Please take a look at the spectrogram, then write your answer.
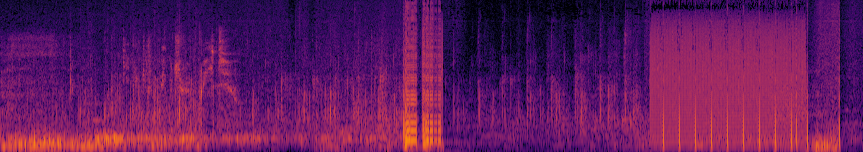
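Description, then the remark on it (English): An audience claps warmly for a few seconds to welcome introduced performers, a pianist among them, a dense patter of many hands that then stops abruptly, followed by a quieter stretch and a steady electronic tone near the end. “A warm applause.”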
